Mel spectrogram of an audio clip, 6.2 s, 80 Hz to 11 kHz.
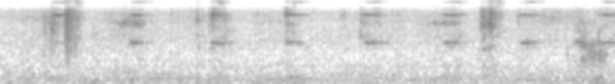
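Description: Near silence with a patient monitor's faint pulse beeps: a short high tone about every 0.8 seconds, keeping time with a heart rate in the mid-seventies. A few faint soft clicks from handling lie between them.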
